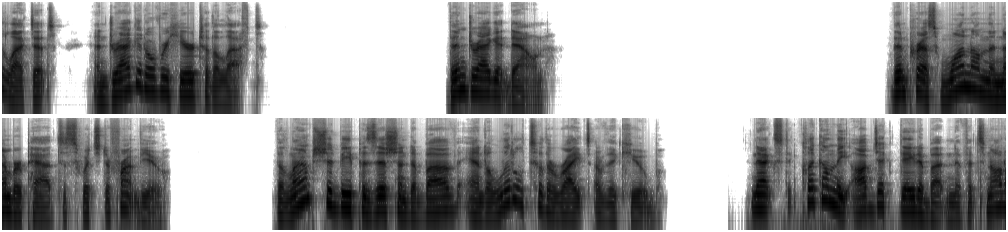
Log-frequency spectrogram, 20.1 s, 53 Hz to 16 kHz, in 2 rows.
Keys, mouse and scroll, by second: 1.5 click, 5.3 click, 9.6 KP_1, 18.0 click.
